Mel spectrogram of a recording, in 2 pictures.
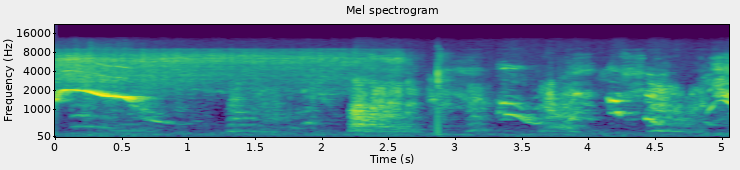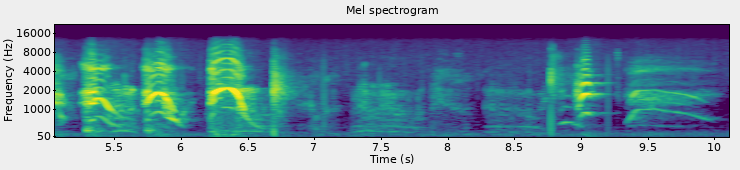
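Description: Cartoon seltzer bottle spraying with a hiss for about a second and a half, followed by a run of high yelping cries that rise and fall in pitch, several in quick succession in the middle and a falling one near the end.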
